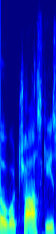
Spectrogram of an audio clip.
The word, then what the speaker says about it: Wachowski: Yeah, 100%, and it's also tied into the games as well because remember the Wachowskis or however you say their fucking names. You said it right, Wachowski.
